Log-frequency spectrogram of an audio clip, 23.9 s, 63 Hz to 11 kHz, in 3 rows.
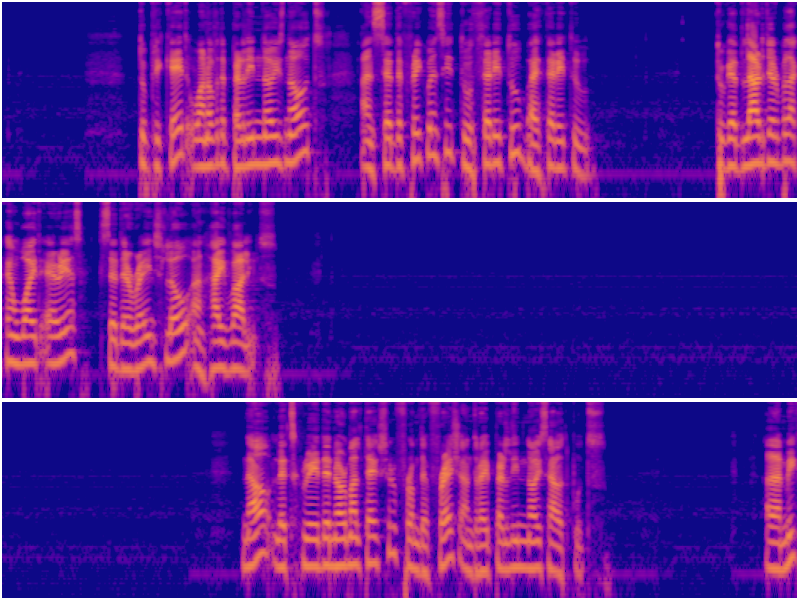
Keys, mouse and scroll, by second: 0.5 middle click, 1.4 shift+click, 2.8 click, 4.6 click, 7.2 click, 9.7-13.5 drag, 14.8-16.3 drag, 17.2 click, 17.3 click, 18.4 click, 19.0 click, 19.8 click, 22.1 click, 23.4-23.8 drag.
